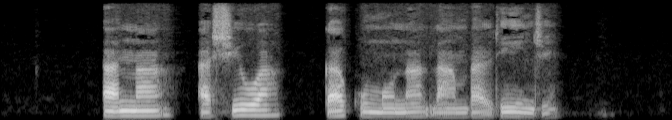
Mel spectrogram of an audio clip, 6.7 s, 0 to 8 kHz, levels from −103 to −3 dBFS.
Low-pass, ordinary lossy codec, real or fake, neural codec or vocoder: 7.2 kHz; MP3, 64 kbps; real; none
